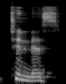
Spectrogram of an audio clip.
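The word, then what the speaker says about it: tinnitus: And I was like, "Uh, tinitis or tonitis?" Tinitis. He's, you know, he pronounced it tinitis.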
